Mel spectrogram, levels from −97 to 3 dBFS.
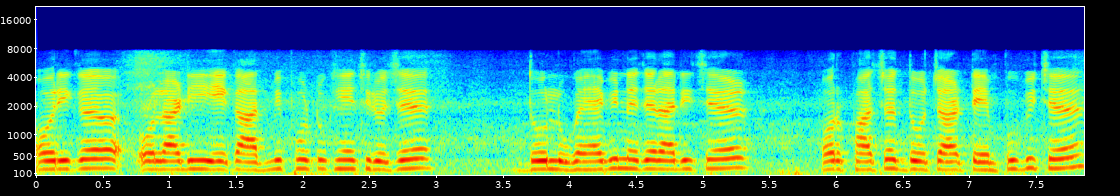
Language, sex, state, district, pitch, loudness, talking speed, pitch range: Rajasthani, female, Rajasthan, Nagaur, 200 Hz, -14 LUFS, 175 wpm, 190-215 Hz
